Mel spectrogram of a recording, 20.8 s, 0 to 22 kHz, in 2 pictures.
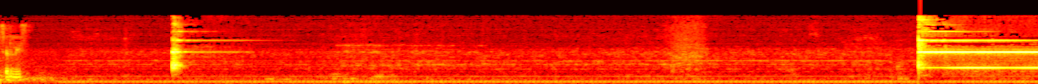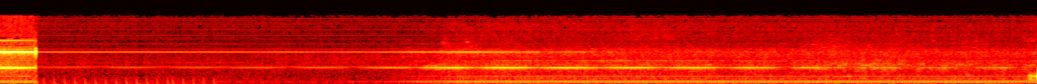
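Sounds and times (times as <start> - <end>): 
speech: 0.0 - 0.5
meditation bell struck and ringing: 1.7 - 2.8, 9.2 - 20.7.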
